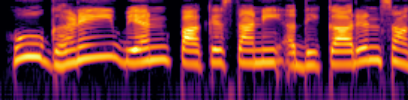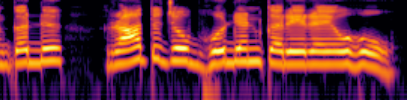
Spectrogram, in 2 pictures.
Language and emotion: Sindhi, neutral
